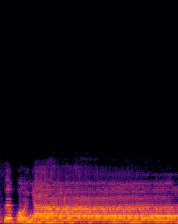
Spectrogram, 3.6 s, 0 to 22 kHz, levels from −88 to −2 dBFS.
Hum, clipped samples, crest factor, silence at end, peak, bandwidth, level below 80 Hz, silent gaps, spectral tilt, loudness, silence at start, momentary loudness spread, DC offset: none; under 0.1%; 12 dB; 0 s; -6 dBFS; 6 kHz; -76 dBFS; none; -2.5 dB/octave; -20 LUFS; 0 s; 2 LU; under 0.1%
